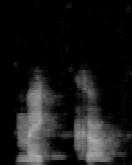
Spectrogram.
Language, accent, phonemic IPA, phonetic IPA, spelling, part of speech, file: Armenian, Eastern Armenian, /ˈmekʰkʰɑ/, [mékʰːɑ], Մեքքա, proper noun, Hy-EA-Մեքքա.ogg
- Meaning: Mecca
